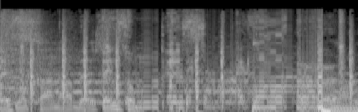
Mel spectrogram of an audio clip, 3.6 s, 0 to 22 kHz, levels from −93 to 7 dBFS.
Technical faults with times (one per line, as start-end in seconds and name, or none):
1.35-3.23 robotic sound from repeated short buffers
1.47-1.53 short concealed packet loss
1.79-2.52 processor overload crackle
